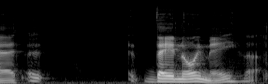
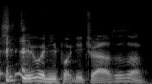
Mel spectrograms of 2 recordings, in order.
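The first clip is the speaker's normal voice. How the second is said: ordinary delivery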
